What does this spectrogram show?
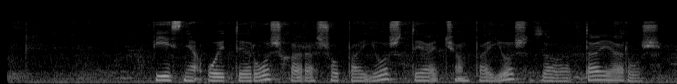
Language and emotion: Russian, neutral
